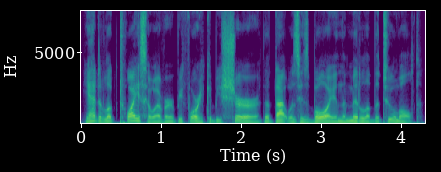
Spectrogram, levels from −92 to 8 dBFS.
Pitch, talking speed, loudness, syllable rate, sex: 110 Hz, 305 wpm, -20 LUFS, 7.0 syllables/s, male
